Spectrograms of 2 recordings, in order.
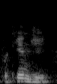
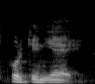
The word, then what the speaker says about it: Purkyně: name is not pronounced Purkinje. I had a Swedish roommate in Montreal and he's like, "It's not Purkinje. It's Purkyně."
